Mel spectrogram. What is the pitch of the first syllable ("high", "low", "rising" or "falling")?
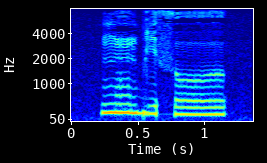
high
